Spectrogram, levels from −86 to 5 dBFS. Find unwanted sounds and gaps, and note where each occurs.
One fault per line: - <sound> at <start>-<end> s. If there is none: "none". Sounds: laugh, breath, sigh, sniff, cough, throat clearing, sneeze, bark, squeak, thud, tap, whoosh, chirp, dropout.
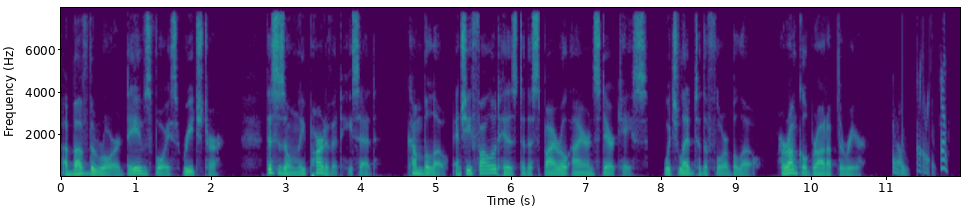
- chirp at 11.1-11.9 s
